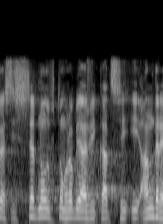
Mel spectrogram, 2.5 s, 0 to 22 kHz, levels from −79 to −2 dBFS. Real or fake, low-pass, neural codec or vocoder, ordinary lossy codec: real; 7.2 kHz; none; MP3, 48 kbps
